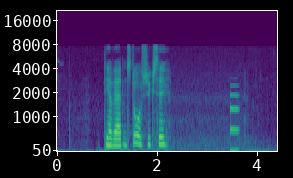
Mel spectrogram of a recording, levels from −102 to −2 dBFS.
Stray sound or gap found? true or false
true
